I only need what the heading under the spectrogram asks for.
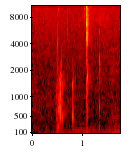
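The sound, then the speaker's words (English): Quiet mouth noises: a short slurping sip of a very dry wine followed by soft swishing as it is swirled in the mouth and one sharp wet click, with no talking. “I'm doing a sip and swirl.”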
